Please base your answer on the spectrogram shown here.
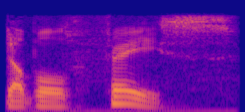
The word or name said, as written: double-face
